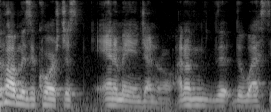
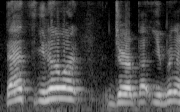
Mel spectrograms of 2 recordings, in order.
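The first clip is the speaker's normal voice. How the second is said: sudden realization; 8 semitones higher, 6 dB louder than usual. Real, not acted. Sudden idea strikes.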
